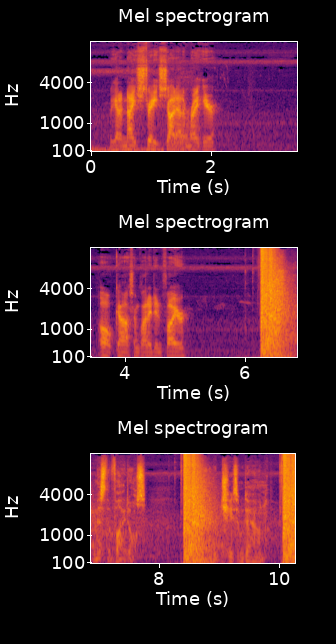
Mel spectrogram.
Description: Following one male speaking three gunshots ring off concurrent with a separate deep male voice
